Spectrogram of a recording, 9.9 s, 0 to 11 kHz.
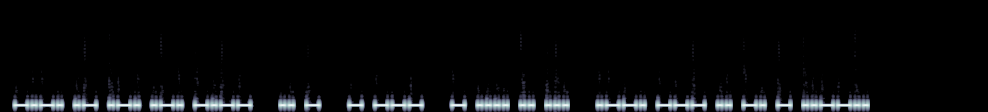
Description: Morse code, heard as a keyed tone, about 28 wpm, 700 Hz. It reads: CARRY IT TO THIS POINT?
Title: Sentences from Top 1000 Words - Review Part 1 - 28wpm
